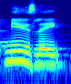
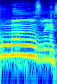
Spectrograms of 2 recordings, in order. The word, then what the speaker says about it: muesli: There's like a pretend Y there.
